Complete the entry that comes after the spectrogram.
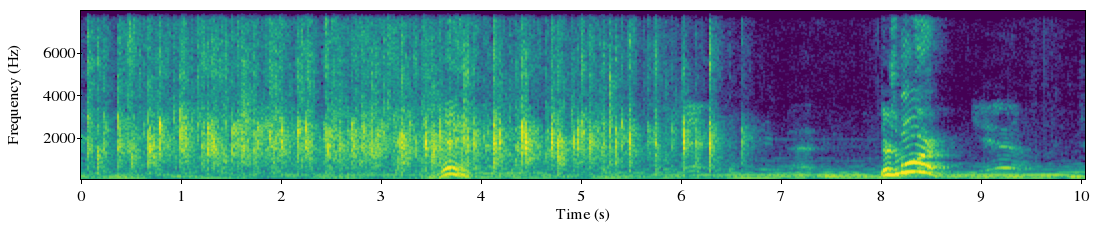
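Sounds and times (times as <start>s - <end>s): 
people clapping: 0.0s - 6.9s
speech: 8.0s - 8.7s.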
